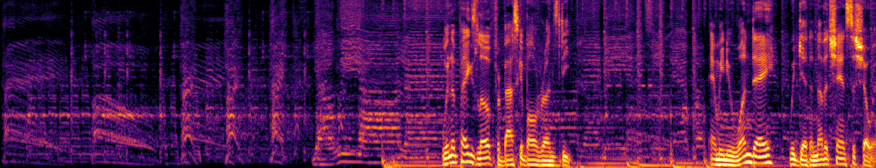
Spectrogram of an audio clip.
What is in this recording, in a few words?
Radio Ad; Day One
